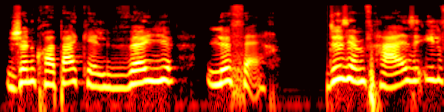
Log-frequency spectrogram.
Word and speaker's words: veuille: vous le connaissez je ne crois pas qu'elle veuille attention à la prononciation je ne crois pas qu'elle veuille le faire deuxè phrase il faut absolument que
